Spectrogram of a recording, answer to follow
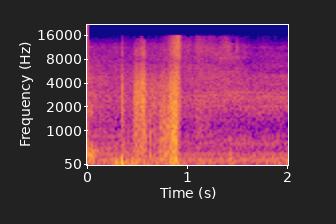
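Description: A low thump and two brief rustles of handling noise on a handheld camera's microphone as it is swung around, over a steady low hum.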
